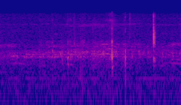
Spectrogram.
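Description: Glossy magazine pages being flipped and handled, faint, with a couple of small paper clicks about one and a half seconds in.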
